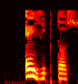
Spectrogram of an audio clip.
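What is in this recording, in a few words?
"Egyptos", Greek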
